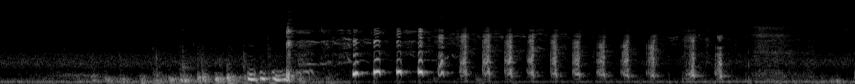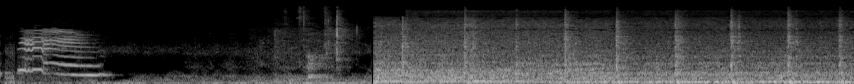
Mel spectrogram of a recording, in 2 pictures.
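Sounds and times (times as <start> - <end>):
person laughing: 2.3 - 7.7.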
